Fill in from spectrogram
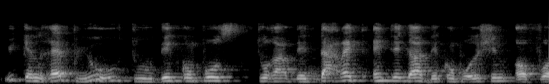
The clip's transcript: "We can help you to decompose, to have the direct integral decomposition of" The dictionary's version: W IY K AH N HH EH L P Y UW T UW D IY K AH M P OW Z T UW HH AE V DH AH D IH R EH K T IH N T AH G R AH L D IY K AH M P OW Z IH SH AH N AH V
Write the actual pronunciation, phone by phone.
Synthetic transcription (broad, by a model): W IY K AH N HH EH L P Y UW T UW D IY K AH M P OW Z T UW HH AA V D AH D IH R EH K T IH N T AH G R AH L D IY K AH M P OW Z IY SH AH N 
